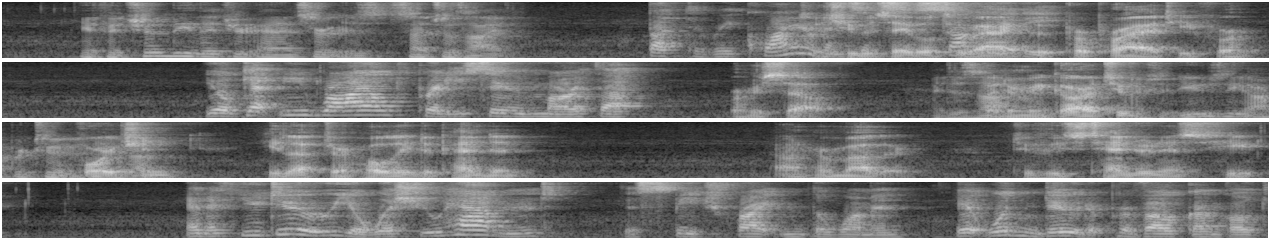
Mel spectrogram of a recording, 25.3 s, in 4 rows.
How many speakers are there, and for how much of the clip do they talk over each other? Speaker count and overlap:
3, about 11%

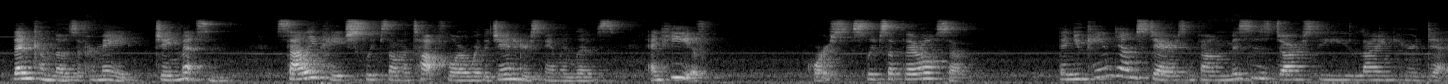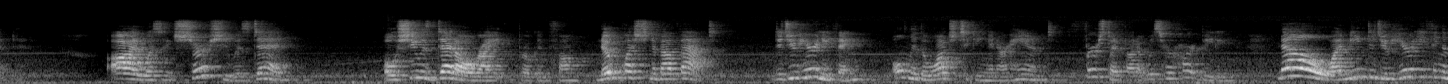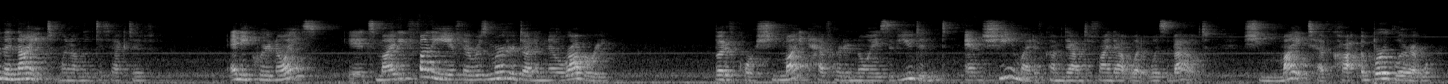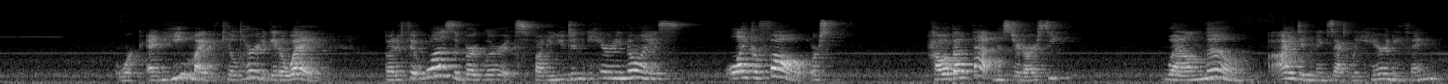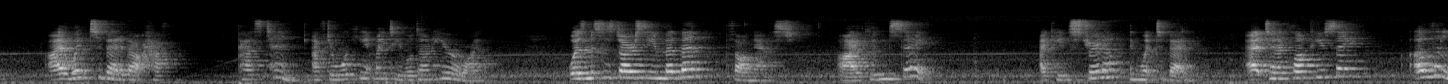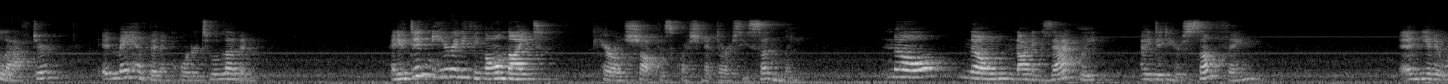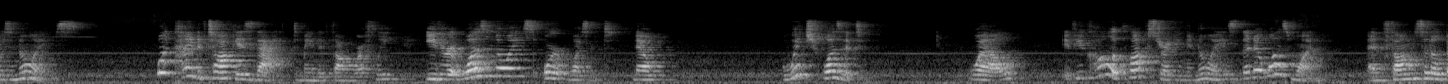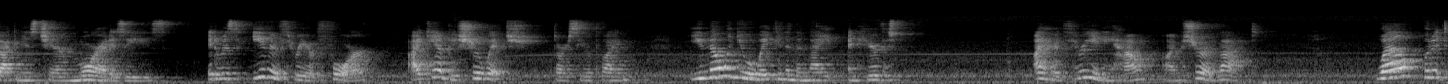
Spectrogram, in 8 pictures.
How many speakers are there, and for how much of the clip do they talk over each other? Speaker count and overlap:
1, no overlap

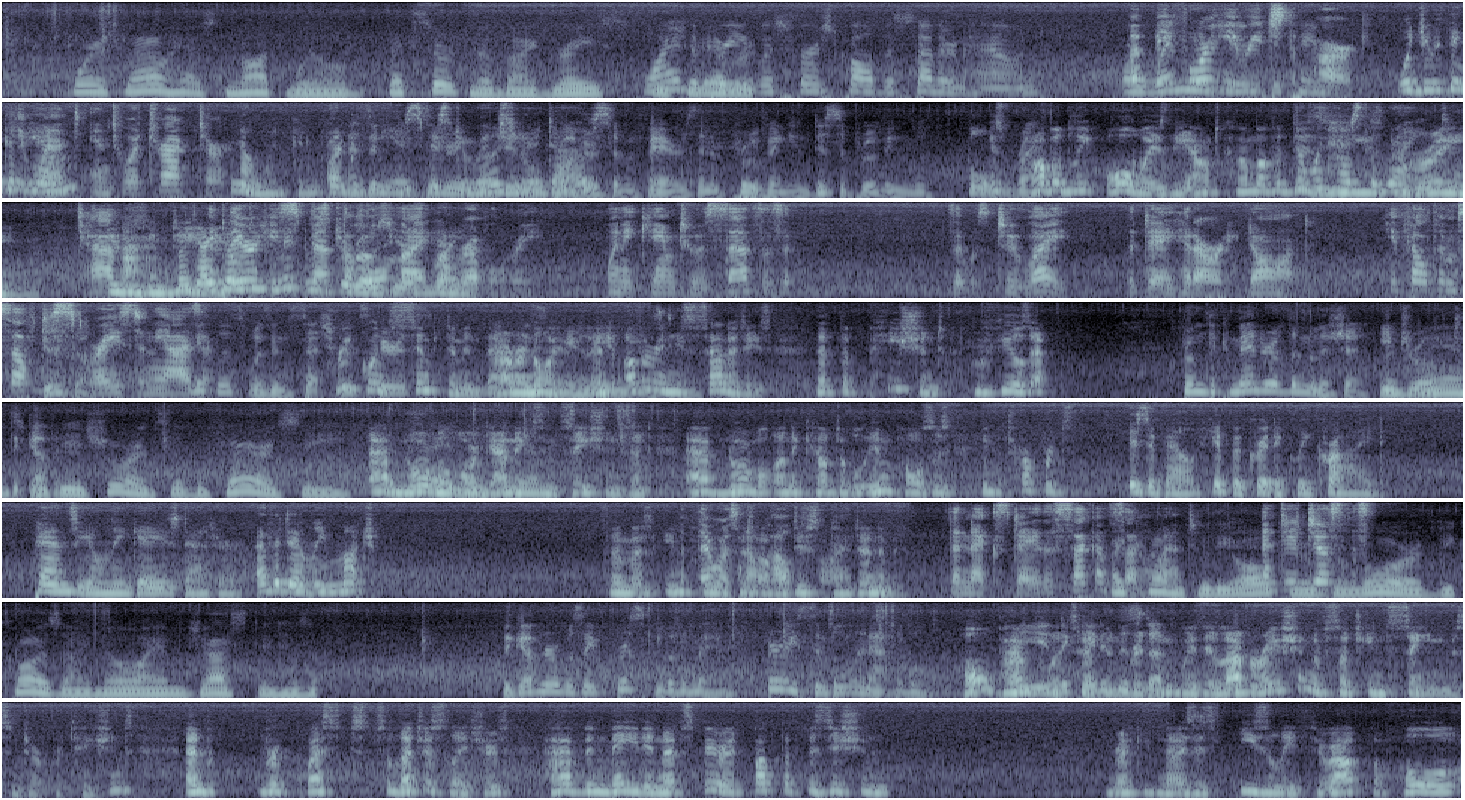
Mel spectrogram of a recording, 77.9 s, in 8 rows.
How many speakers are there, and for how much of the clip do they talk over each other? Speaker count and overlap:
6, about 30%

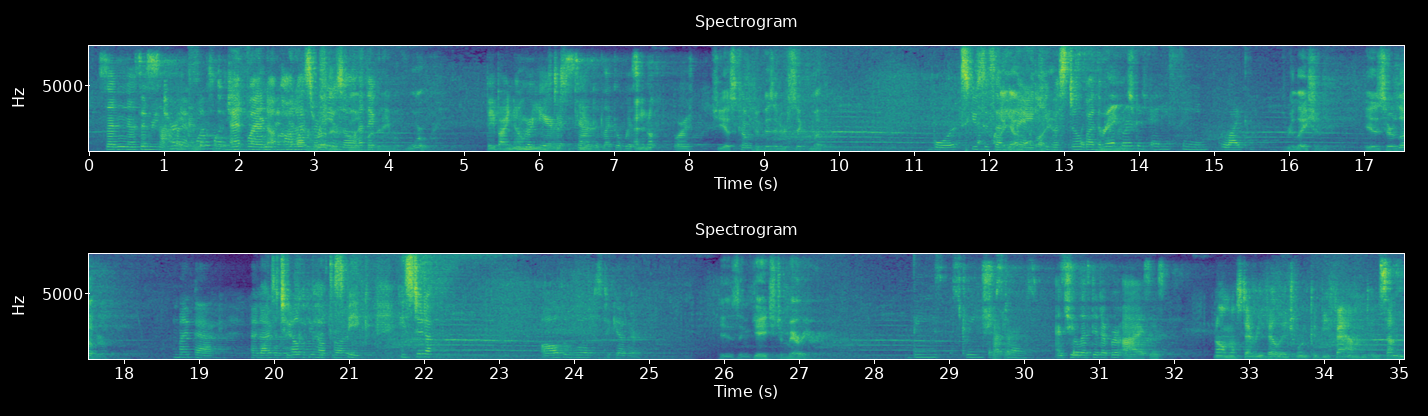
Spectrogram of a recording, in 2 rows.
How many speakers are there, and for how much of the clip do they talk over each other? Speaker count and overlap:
6, about 30%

